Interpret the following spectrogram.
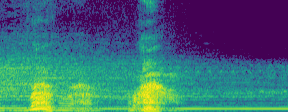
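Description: Cartoon sharptooth dinosaur growl-yips: two short calls that rise and fall in pitch, about a quarter second and a second in. They are voiced as dinosaur-language speech, not words. A faint held music note follows.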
